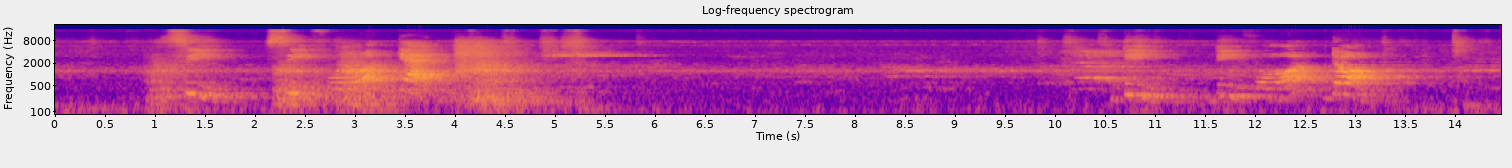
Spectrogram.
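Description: A girl speaks clearly.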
